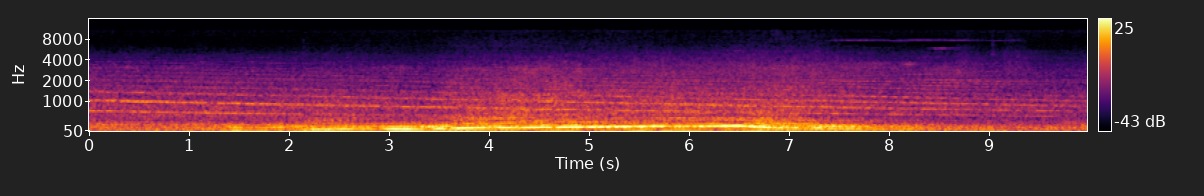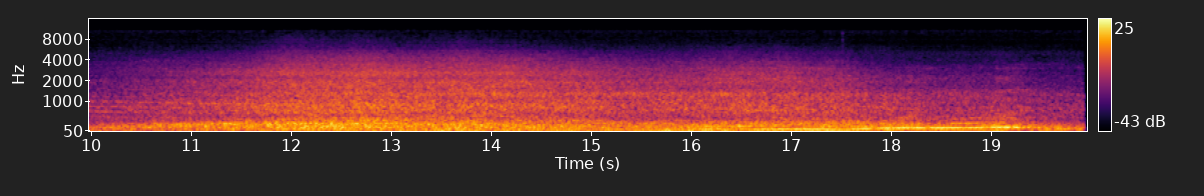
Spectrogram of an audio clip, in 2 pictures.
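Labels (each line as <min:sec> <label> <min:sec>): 0:00.0 An emergency siren sounds loudly and then fades away. 0:20.0
0:01.4 A heavy vehicle repeatedly and abruptly accelerates with a low-pitched engine sound. 0:08.0
0:10.6 A car passes by with a steady engine sound. 0:16.4
0:16.2 A heavy vehicle repeatedly and abruptly accelerates with a low-pitched engine sound. 0:19.4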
